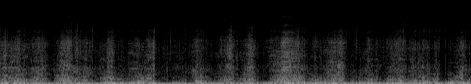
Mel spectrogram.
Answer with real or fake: fake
